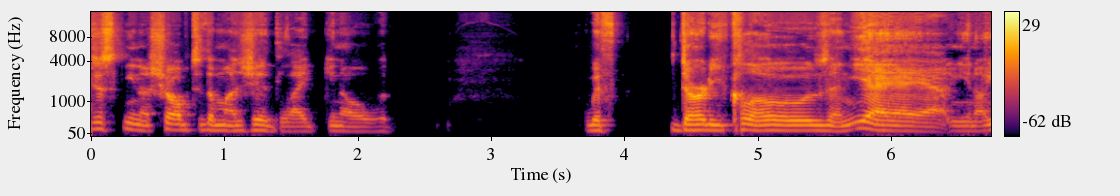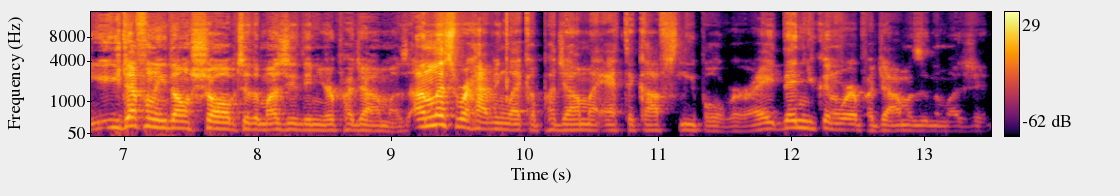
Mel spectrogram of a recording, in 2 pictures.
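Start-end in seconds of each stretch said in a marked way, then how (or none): none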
